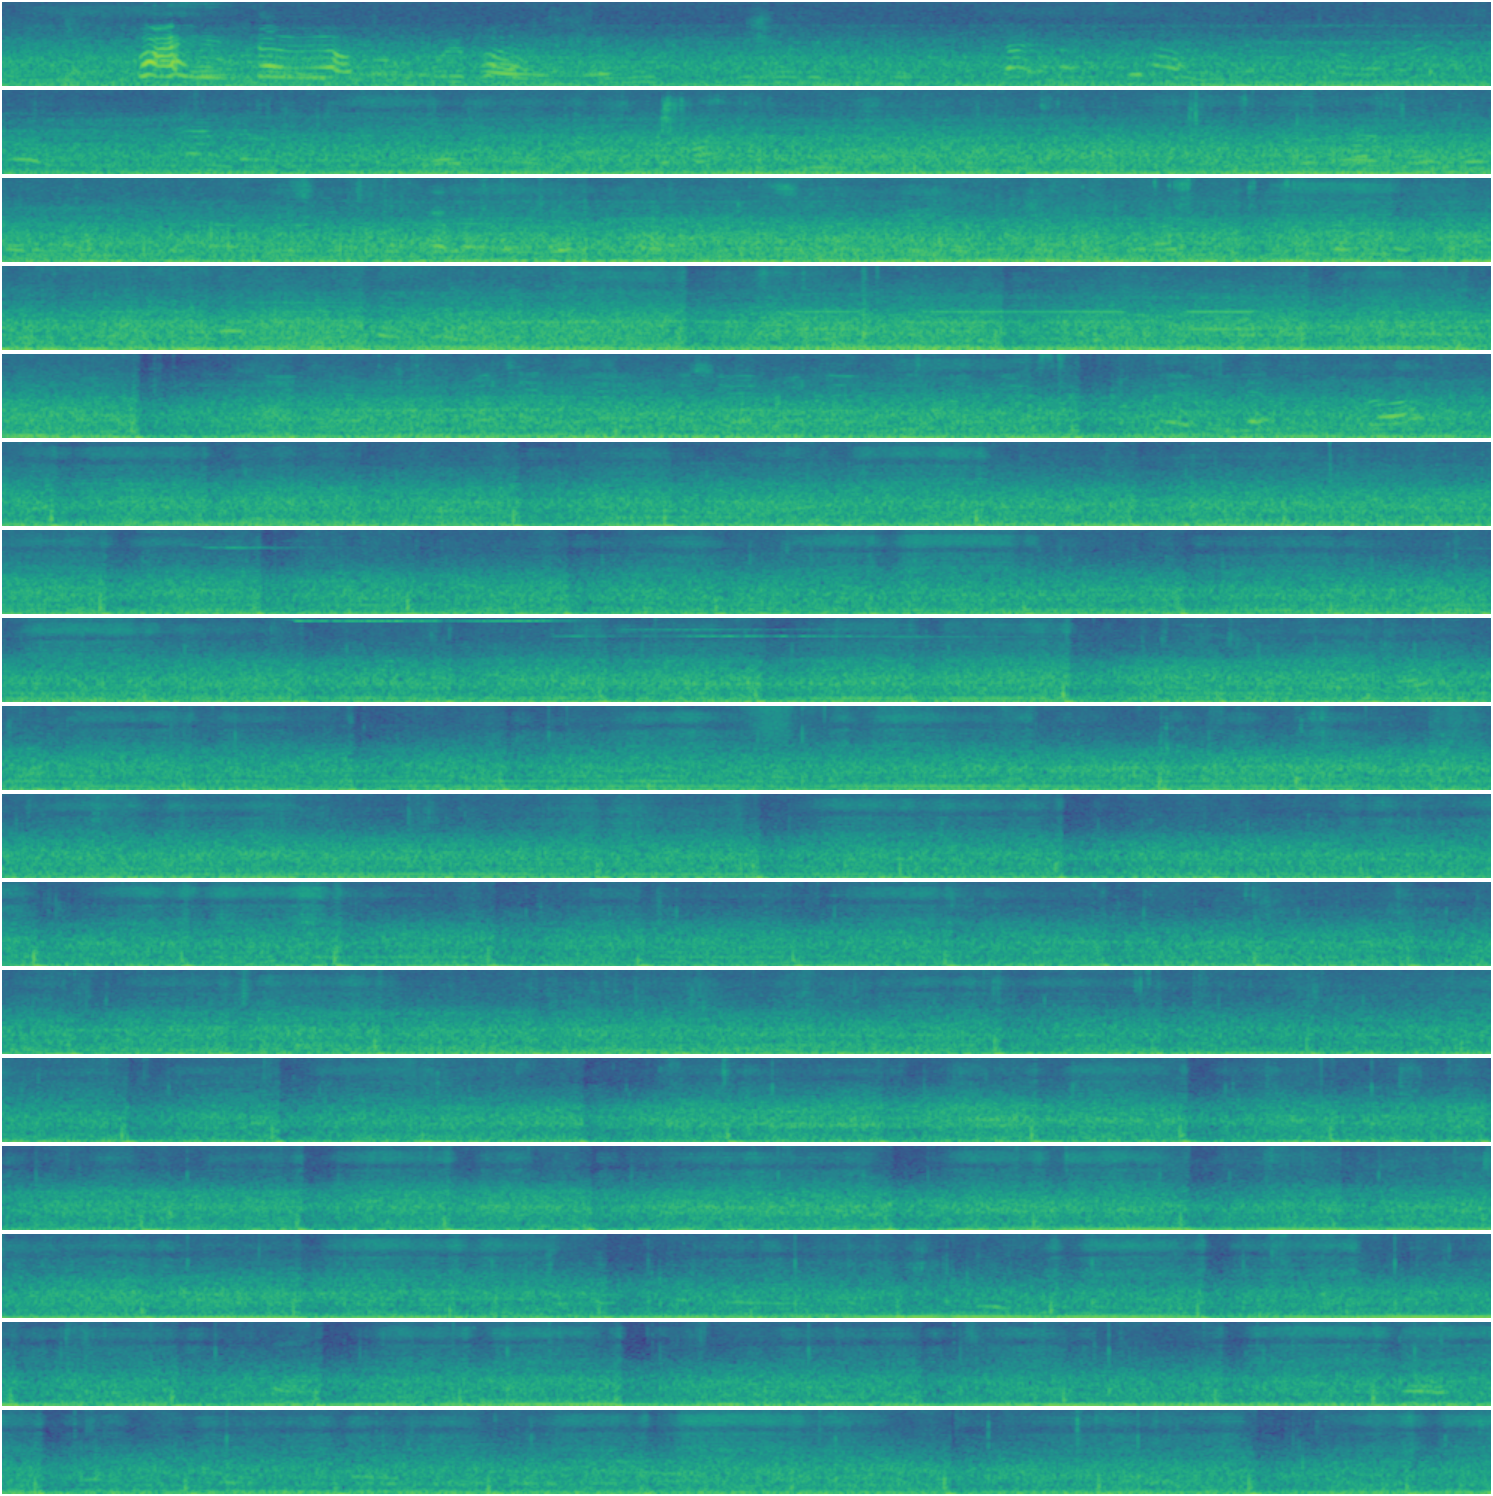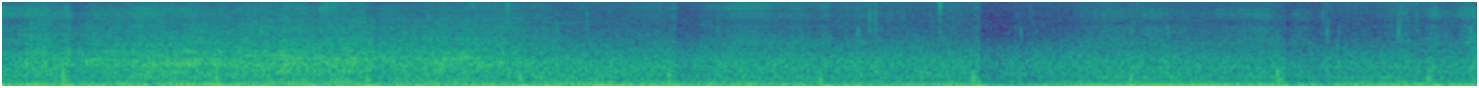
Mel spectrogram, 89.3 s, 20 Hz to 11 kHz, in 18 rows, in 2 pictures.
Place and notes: Soundwalk from canteeen at Dąbrowszczaków street, down to Piłsudskiego alley. Pedestrian crossing near city hall. Entrance to Alfa shopping center. Walk through shopping mall. Return the same way.
województwo warmińsko-mazurskie, Polska, European Union, 1 March 2013, 17:36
